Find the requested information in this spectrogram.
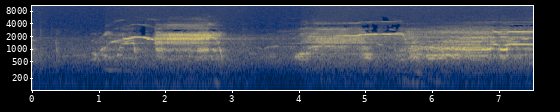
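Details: A bull elk in velvet bugles at dawn in Jackson Hole, Grand Teton National Park: a long, high, whistling call that rises, then holds a strained, reedy tone.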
